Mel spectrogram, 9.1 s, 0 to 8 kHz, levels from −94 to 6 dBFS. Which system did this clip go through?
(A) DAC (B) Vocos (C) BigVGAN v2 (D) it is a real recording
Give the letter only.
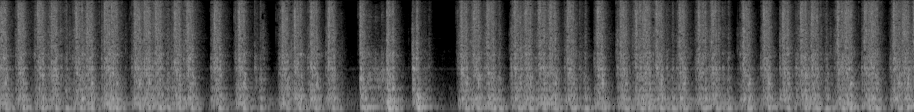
D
